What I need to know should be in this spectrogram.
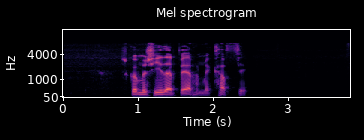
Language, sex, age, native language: Icelandic, male, 30-39, Icelandic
